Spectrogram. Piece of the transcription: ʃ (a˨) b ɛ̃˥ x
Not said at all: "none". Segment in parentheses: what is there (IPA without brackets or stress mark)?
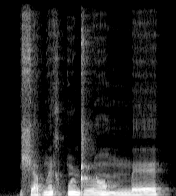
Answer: a˨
